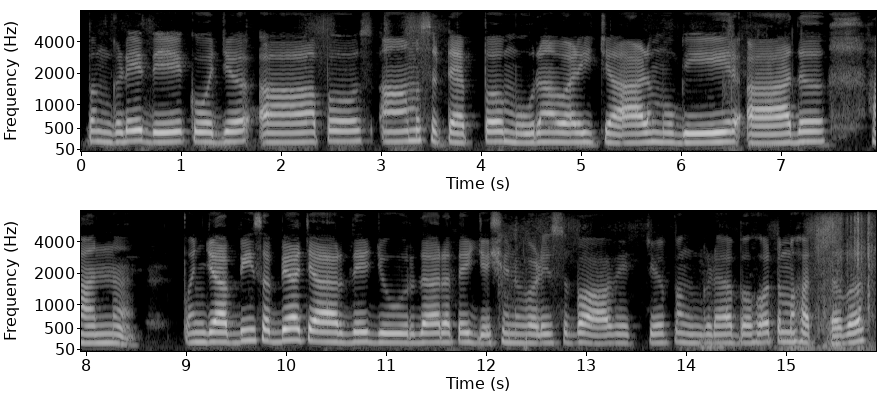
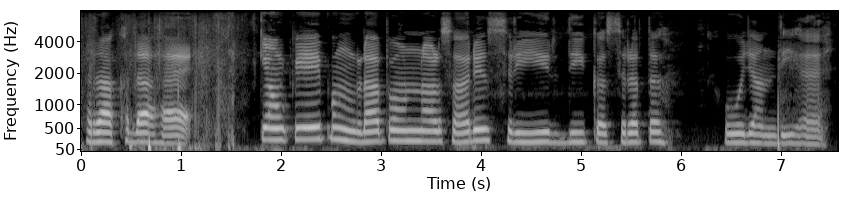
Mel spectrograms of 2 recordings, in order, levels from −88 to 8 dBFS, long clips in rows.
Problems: constant background noise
